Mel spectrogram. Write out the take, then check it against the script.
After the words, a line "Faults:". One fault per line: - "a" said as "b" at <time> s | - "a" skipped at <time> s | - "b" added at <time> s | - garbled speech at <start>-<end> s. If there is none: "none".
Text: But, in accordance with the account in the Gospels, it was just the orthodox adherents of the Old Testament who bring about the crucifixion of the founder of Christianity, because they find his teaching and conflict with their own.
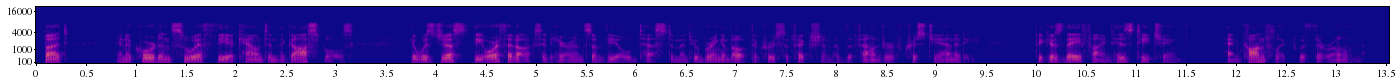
But, in accordance with the account in the Gospels, it was just the orthodox adherents of the Old Testament who bring about the crucifixion of the founder of Christianity, because they find his teaching and conflict with their own.
Faults:
none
